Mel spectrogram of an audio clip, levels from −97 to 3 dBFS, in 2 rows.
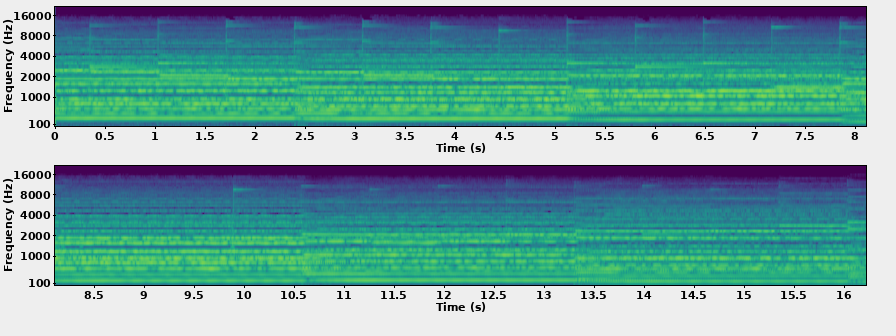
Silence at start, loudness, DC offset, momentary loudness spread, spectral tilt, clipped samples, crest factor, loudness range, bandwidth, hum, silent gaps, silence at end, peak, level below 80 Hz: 0 s; -15 LUFS; under 0.1%; 5 LU; -4 dB/octave; under 0.1%; 14 dB; 4 LU; 13.5 kHz; none; none; 0 s; -2 dBFS; -64 dBFS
